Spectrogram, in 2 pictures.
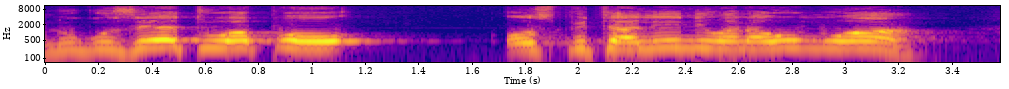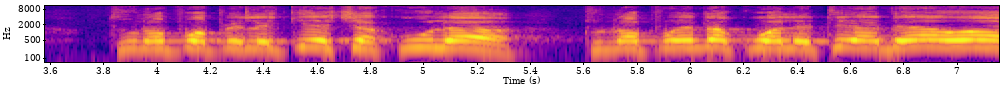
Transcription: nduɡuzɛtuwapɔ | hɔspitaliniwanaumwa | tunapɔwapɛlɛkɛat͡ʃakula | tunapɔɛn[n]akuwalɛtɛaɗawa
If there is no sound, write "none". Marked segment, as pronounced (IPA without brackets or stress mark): d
